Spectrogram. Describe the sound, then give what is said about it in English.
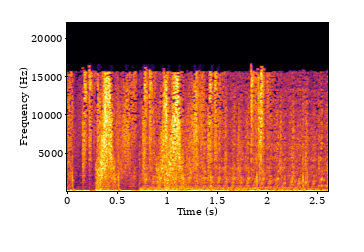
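A video game boss shoots projectiles out of her head, a rapid run of sharp, booming bursts, like gunfire, repeating at irregular intervals over steady low noise, with no voices. “She just shot projectiles out of her head”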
